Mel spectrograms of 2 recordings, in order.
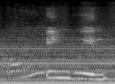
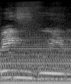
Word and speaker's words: penguin: Pinguin. Penguin. Bisaya ka dapat maayos yung pronounce. Penguin.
